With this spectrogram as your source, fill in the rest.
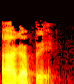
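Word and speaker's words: ágape (ἀγάπη): Y esa palabra es esa palabra griega que se pronuncia como ágape.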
